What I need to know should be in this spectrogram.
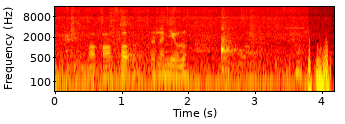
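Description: Men and women chat at tables nearby.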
